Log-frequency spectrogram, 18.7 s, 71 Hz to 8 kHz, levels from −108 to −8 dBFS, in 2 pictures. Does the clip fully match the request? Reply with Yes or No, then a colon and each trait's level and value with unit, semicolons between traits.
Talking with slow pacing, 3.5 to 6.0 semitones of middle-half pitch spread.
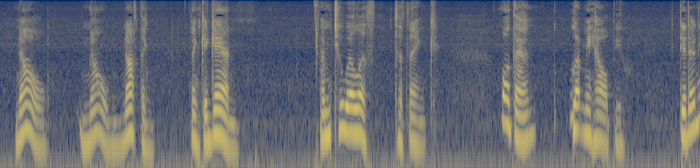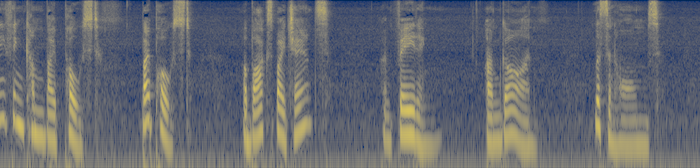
Yes: slow, 105 wpm; average, 5.0 semitones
